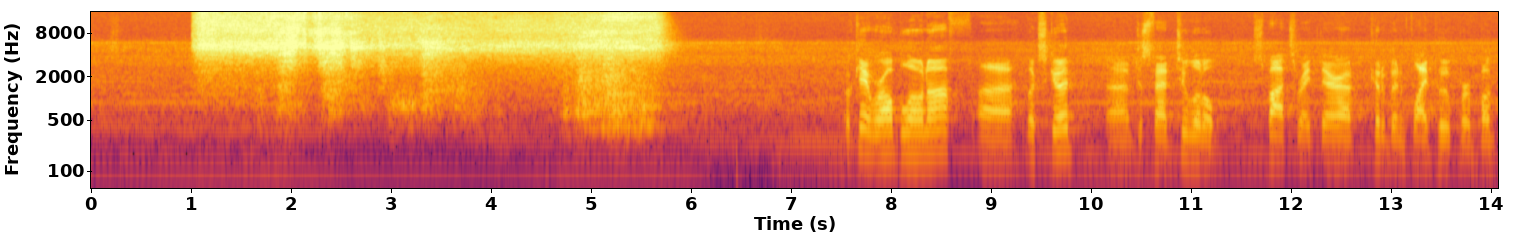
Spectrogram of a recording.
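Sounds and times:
compressed air blow gun hissing: 1.0 - 5.9.

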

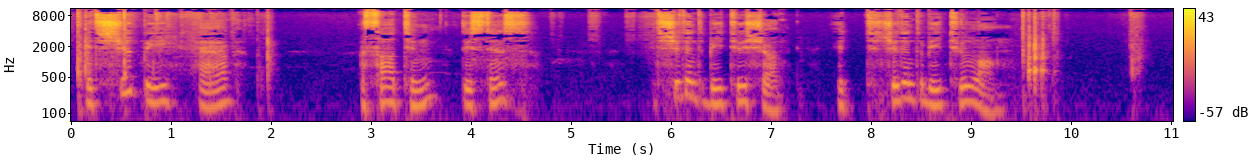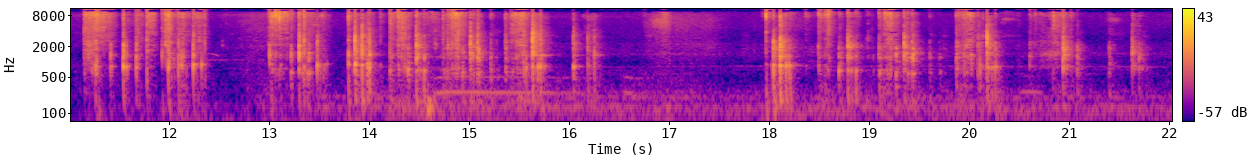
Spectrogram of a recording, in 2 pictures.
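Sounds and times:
cardboard tapping on hard floor: 13.0 - 16.3, 18.0 - 21.8.

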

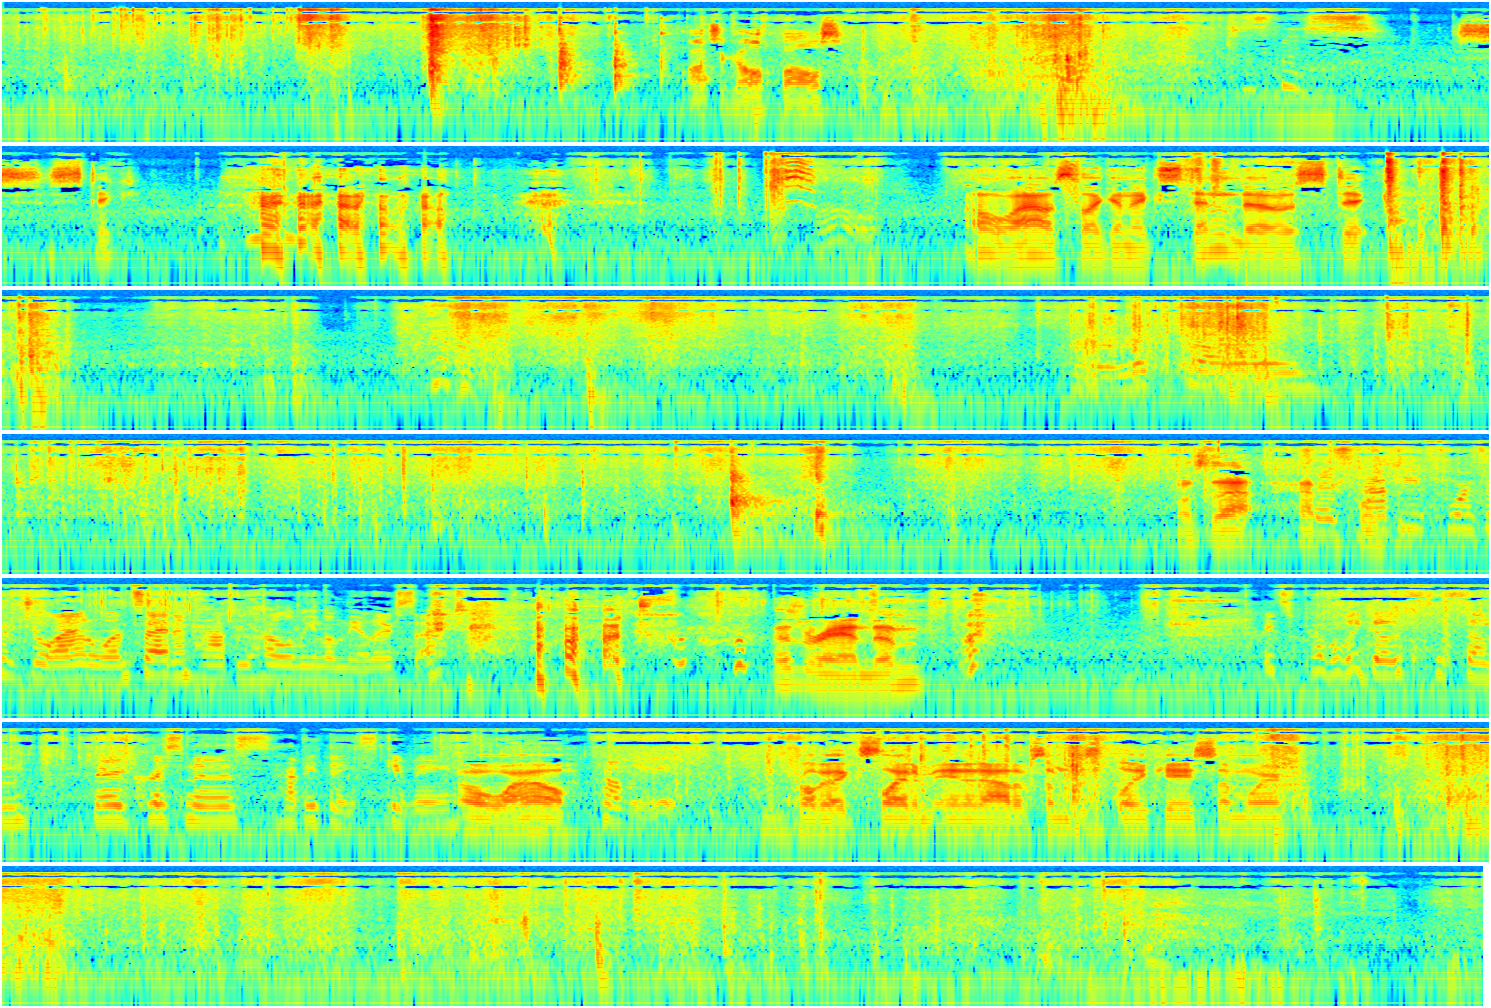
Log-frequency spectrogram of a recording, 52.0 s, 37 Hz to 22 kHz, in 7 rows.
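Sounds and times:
cardboard rustling and scraping: 15.6 - 30.8, 40.2 - 52.0.

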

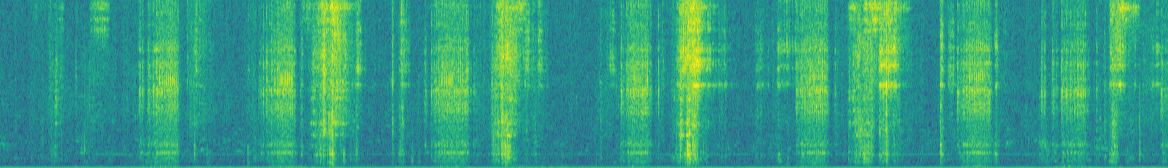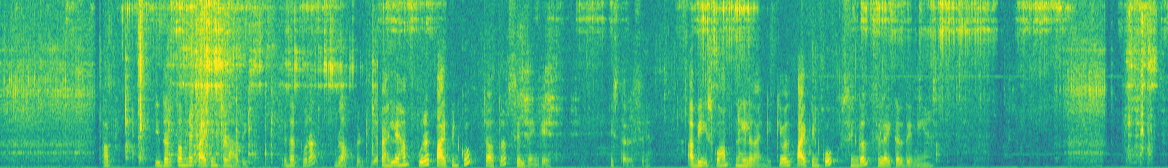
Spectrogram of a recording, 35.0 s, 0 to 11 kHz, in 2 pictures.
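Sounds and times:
plastic toys clacking: 19.2 - 24.0.

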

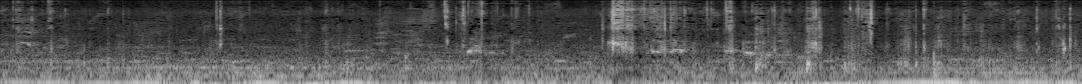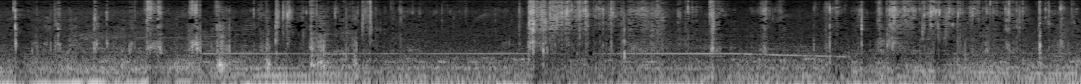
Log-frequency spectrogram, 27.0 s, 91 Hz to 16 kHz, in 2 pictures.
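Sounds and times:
crunchy food chewing: 0.0 - 27.0
low hum: 5.5 - 27.0.

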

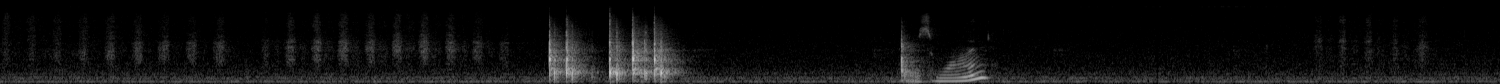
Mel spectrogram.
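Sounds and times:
grater rasping on orange: 0.0 - 5.2, 13.1 - 14.4
grater knocking against bowl: 5.5 - 6.8.

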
